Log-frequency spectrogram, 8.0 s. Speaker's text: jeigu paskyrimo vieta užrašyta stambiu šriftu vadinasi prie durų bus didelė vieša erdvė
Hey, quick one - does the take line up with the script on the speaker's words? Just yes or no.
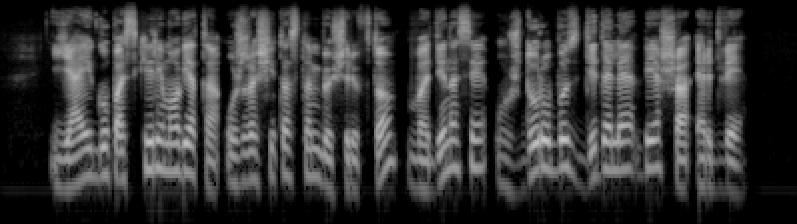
no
